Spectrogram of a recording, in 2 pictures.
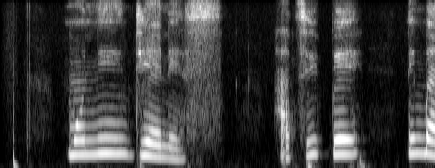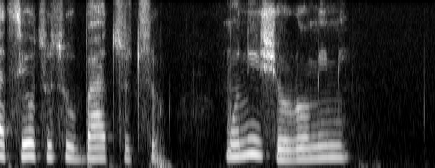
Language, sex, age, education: Yoruba, female, 15-29, tertiary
